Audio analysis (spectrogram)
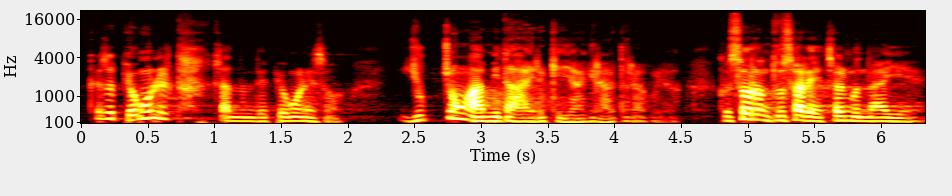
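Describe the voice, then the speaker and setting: A man's voice: mid-range voice, animated, quick pace, creaky, a bit bright, slightly rough. A man, a pastor, preaching a sermon as earnest personal testimony with light jokes, in a church sanctuary. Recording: echoey church hall.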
